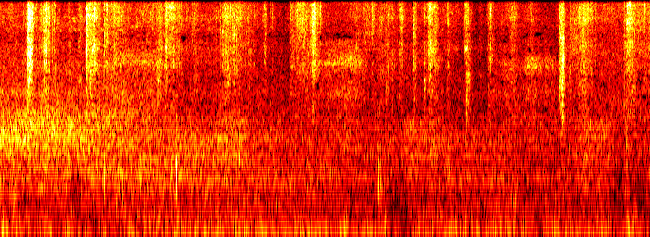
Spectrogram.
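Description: Outdoor traffic noise, a steady low rumble and hiss of cars on the road, with scattered short clicks and scuffs of someone walking.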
